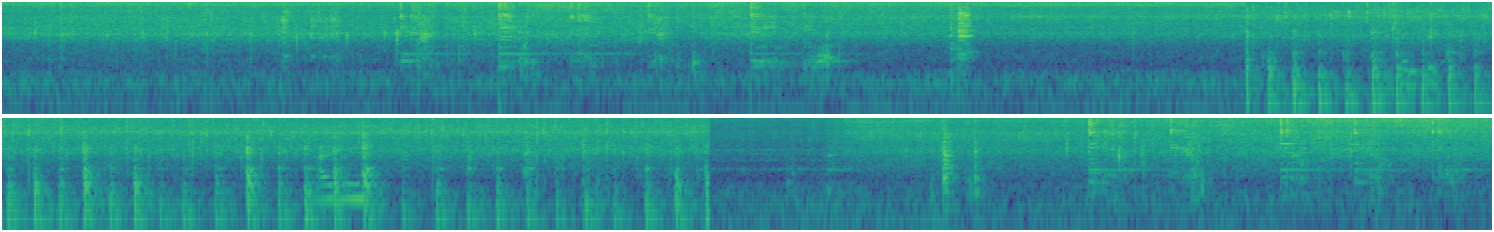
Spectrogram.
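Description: Pork pieces and sliced onions sizzling in a hot metal wok, with a metal spatula scraping and clicking against the pan as they are stirred. The clatter is thickest in the middle stretch.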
